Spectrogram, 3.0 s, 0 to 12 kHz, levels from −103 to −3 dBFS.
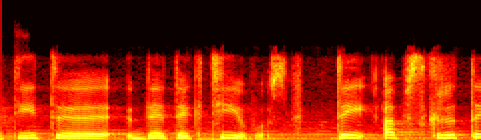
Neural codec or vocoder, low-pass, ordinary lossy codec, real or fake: none; 7.2 kHz; Opus, 32 kbps; real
